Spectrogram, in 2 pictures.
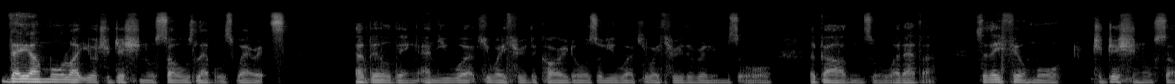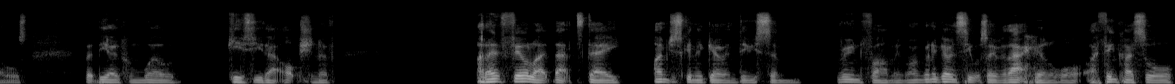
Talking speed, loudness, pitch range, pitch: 205 wpm, -34 LUFS, 90-105 Hz, 95 Hz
